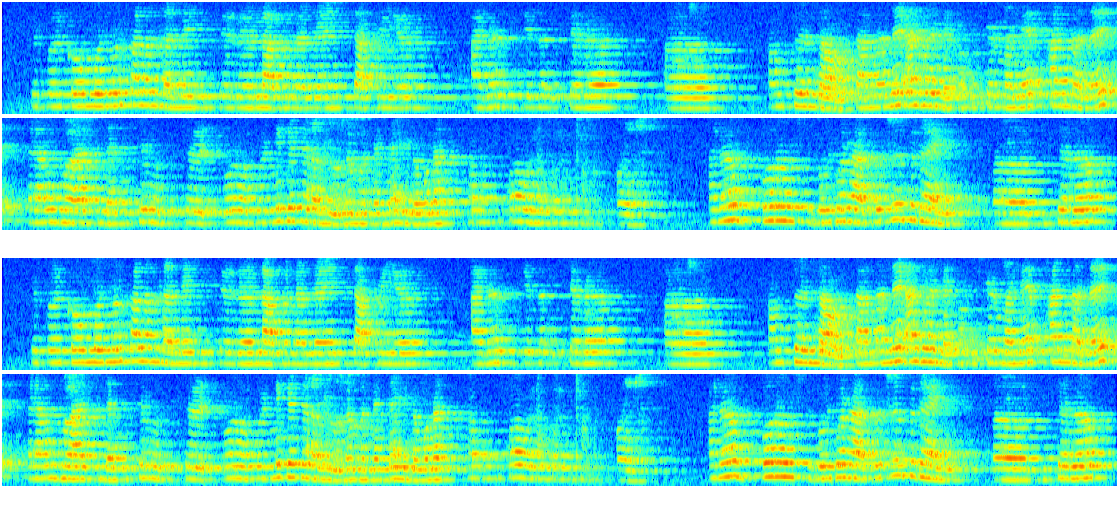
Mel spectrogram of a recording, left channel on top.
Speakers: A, on the right; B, on the right.
A: बेफोरखौ मैहुर खालामनानै बिसोर आरो लाबोनानै जा फैयो आरो बिसोरो ओ गावसोरनाव जानानै आर फरायनायखौ बिसोर माने फाननानै रांबो आरजिनायखौ जोङो बिसोर बर'फोरनि गेजेराव नुनो मोननाय जायो नं
B: औ औ नंगौ नोंथां
A: औ आरो बर' सुबुंफोरा गोदो गोदाय ओ बिसोरो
